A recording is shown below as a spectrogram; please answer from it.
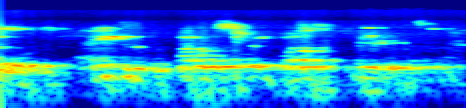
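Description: A person talking indistinctly, the words too muffled to make out.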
